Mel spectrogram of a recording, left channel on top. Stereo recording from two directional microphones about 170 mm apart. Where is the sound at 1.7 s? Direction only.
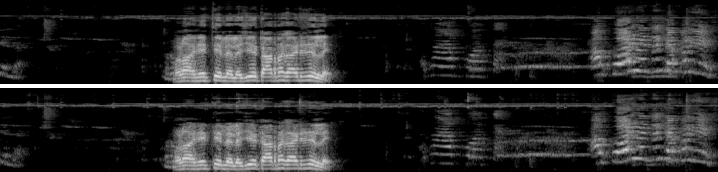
30° left (ahead or behind).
